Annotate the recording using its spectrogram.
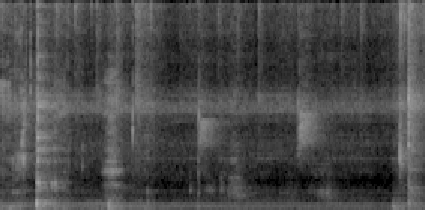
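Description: A few faint clicks of a metal spoon against a plastic plate as a child eats rice, over a faint steady hum in a quiet room.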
